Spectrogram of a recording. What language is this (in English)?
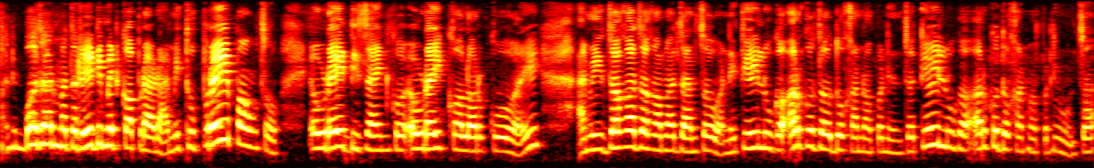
Nepali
